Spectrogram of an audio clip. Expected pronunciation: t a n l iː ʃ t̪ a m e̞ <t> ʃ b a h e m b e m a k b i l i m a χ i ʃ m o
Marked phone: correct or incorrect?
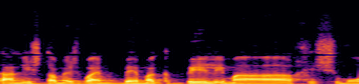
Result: incorrect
